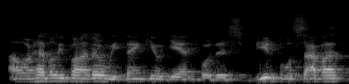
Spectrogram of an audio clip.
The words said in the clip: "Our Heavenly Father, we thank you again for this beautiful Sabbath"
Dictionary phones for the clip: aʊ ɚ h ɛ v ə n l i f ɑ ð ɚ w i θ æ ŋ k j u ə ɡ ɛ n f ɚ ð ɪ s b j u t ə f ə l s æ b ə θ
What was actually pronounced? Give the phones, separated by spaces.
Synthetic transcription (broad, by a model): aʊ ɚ h ɛ v ə n l i f ɑ ð ɚ w i θ æ ŋ k j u ə ɡ ɛ n f ɚ ð ɪ s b j u t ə f l s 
